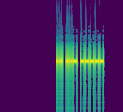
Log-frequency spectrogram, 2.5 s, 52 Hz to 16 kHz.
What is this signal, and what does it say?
Morse code, heard as a keyed tone, about 50 wpm, 700 Hz. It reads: SV0
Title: Callsign Prefixes for Top 50 DXCC - 50wpm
